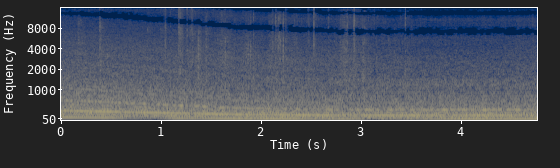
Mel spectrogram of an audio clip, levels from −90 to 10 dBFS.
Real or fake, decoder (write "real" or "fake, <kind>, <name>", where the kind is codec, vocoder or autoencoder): real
